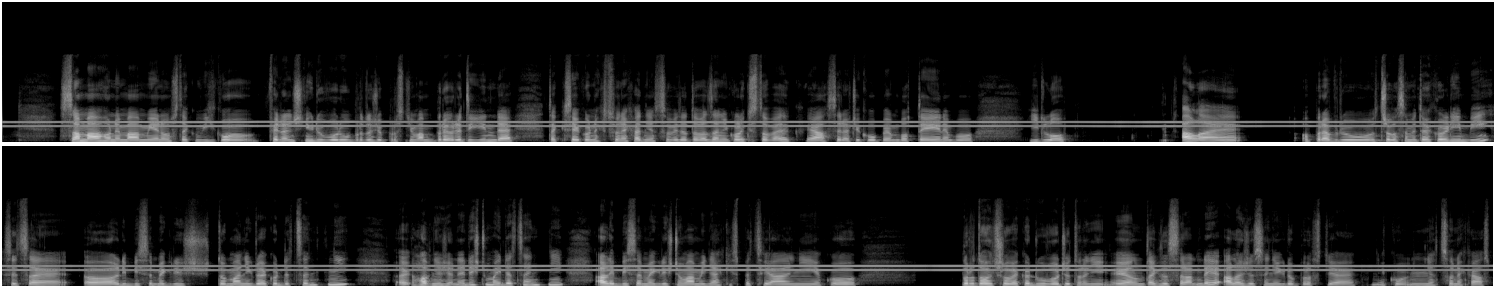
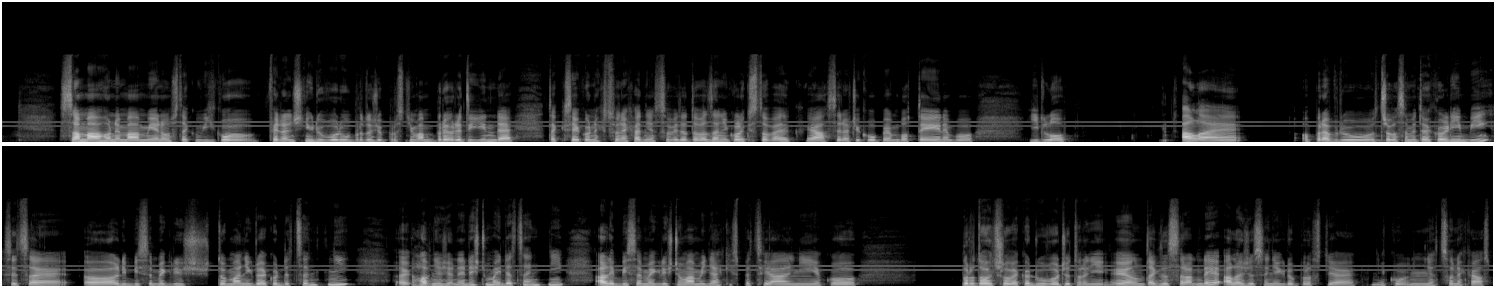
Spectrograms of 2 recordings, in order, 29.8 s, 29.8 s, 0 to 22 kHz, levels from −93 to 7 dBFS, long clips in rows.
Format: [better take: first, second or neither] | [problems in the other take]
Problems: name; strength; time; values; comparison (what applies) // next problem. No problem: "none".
second | high-pitched whine; loud; throughout; 3 kHz, 7 dB below the speech; faint in the second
